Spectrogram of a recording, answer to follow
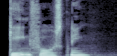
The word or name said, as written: genforskning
